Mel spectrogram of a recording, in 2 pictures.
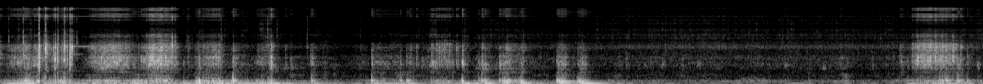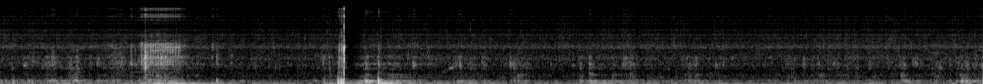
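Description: Water rushing and splashing against the hull of a Laser 4000 sailing dinghy under way, with a low rumble. It is busy for the first several seconds, then settles to a quieter wash with two short splashes and a single sharp knock on the boat about 13 seconds in.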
